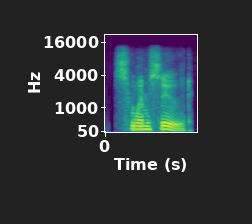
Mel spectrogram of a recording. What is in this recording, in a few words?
"swimsuit", American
